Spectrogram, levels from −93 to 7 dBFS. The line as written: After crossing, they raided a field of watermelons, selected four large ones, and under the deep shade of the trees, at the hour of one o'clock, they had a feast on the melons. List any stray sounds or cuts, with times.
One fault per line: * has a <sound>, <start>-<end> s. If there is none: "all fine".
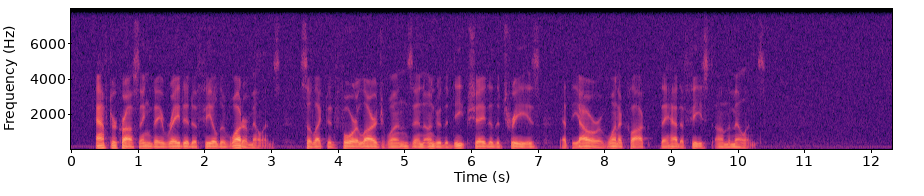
all fine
